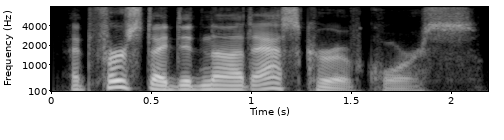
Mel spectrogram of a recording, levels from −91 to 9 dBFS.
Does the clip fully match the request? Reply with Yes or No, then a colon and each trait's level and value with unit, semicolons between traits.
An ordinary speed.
No: fast, 245 wpm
